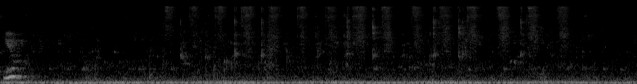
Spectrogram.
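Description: Trigger spray bottle of Rescue disinfectant spraying, a rapid series of short hissing sprays about four or five a second, over a steady low hum.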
